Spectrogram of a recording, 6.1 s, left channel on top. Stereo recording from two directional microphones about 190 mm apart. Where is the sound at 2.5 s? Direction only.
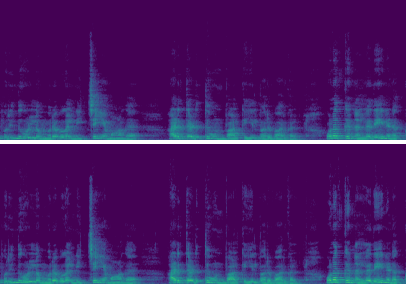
25° right (ahead or behind).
